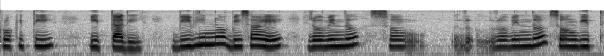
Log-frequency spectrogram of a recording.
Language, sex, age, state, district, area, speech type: Bengali, female, 45-60, West Bengal, North 24 Parganas, urban, spontaneous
